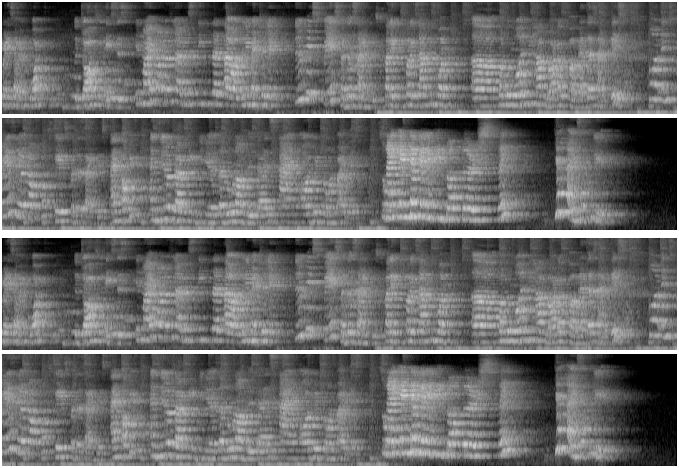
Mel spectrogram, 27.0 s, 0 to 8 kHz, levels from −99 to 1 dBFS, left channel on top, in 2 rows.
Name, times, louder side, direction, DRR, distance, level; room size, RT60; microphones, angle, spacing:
voice 1, 0.0-0.8 1.2-8.9 9.4-20.6 21.0-21.3 24.6-25.5, equal, 5° left, -9 dB, 0.4 m, -29 dB
voice 2, 1.0-1.8 2.1-2.6 7.0-7.3 21.1-23.8 25.3-25.4, equal, 75° left, -4 dB, 0.6 m, -25 dB
sound 1, 5.5-5.6 6.0-21.1, left 2 dB, 50° right, 0.8 m, -43 dB
2.6 x 2.0 x 2.5 m, 1.2 s
head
